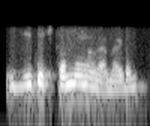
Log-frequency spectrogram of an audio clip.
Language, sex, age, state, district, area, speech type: Urdu, male, 18-30, Telangana, Hyderabad, urban, conversation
